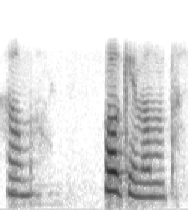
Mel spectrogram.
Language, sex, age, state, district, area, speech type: Tamil, female, 18-30, Tamil Nadu, Tirunelveli, urban, conversation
